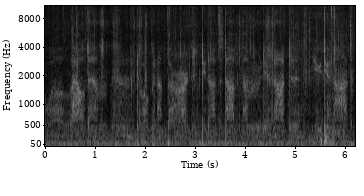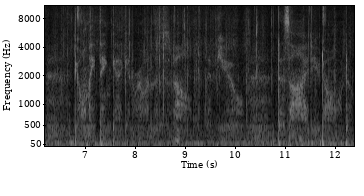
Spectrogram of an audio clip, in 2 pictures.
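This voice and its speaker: A woman whispering slowly and breathily in an ASMR roleplay, playing a kindly, protective witch who gives careful instructions. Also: rough recording. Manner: slow, deliberate, instructing with soft repetition. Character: kindly, protective 17th-century witch woman giving counsel.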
